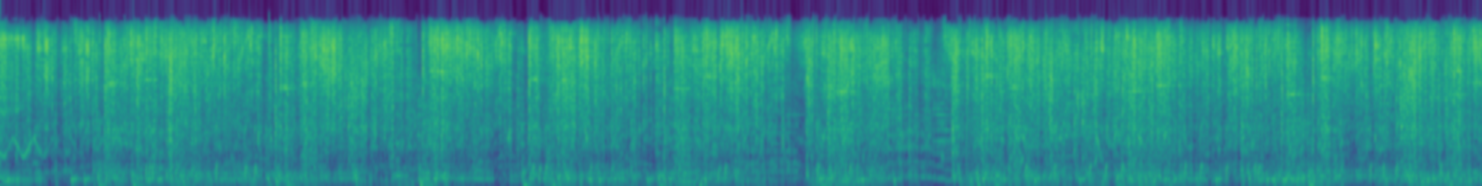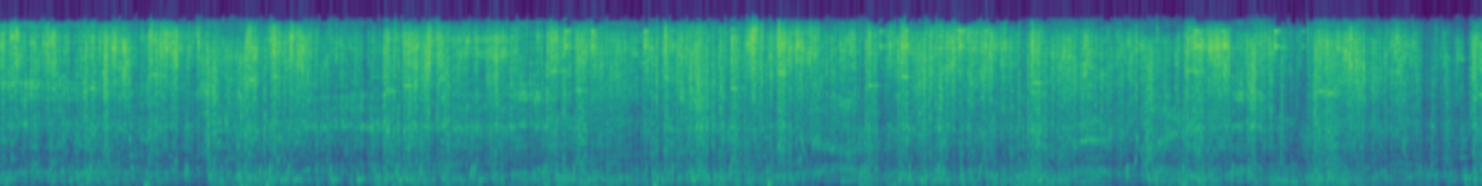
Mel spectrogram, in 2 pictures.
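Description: Fiery shots whoosh and burst in a rapid, steady stream.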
